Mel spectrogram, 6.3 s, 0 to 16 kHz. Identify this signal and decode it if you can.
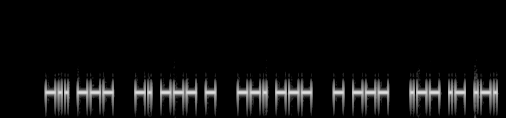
Morse code, heard as a keyed tone, about 30 wpm, 700 Hz. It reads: DO NOT GO TO WAR
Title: Sentences from Top 1000 Words - Review Part 5 - 30wpm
